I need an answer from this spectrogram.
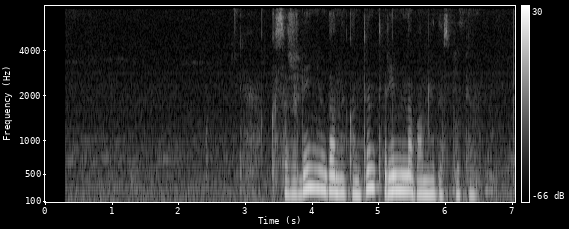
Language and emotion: Russian, neutral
